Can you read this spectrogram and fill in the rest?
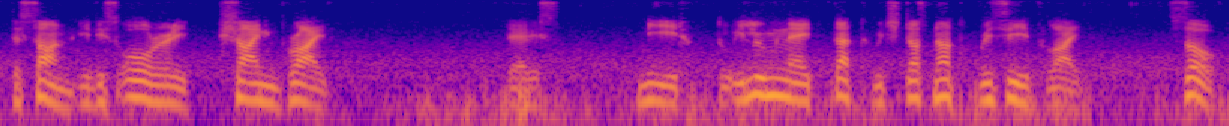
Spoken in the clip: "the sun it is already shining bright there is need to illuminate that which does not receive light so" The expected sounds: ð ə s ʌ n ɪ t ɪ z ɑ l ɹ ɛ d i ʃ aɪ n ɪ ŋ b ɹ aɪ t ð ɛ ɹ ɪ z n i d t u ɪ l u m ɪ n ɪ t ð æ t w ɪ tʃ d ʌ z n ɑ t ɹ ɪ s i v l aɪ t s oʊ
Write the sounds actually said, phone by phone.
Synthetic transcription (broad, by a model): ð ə s ʌ n ɪ t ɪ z ɑ l ɹ ɛ d i ʃ aɪ n ɪ ŋ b ɹ aɪ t ð ɛ ɹ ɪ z n i d t u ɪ l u m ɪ n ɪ t ð æ t w ɪ tʃ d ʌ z n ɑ t ɹ ɪ s i v l aɪ t s oʊ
